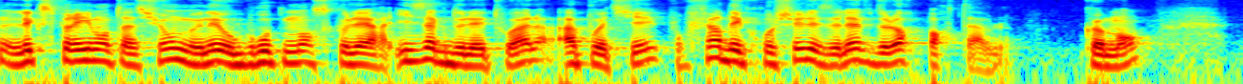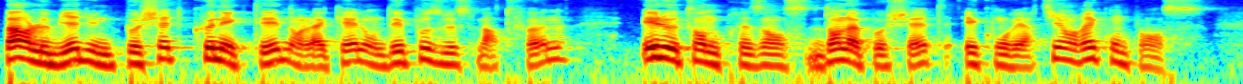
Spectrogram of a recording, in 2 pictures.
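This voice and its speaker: A man hosting a local weekly newspaper show, presenting the issue and then interviewing a guest with hesitant questions. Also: on the high side. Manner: brisk read-through, then hesitant questions. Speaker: host.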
